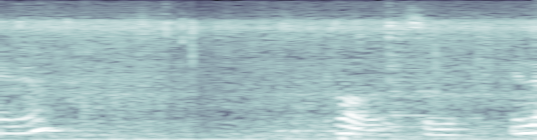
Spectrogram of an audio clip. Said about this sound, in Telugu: ఇప్పుడు నేను జీలకర్ర, బిర్యానీ ఆకు ఇంకా ఉల్లిపాయలు వేసేసి ఫ్రై చేస్తున్నాను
